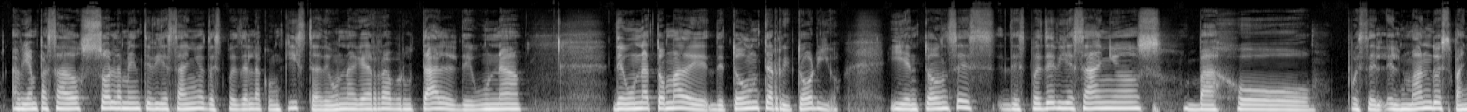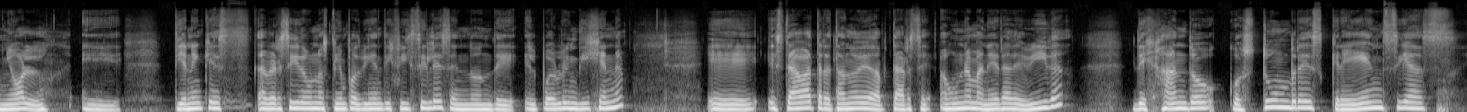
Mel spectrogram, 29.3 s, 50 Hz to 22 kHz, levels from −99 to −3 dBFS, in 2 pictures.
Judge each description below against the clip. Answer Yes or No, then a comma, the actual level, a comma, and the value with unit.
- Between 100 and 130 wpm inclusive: Yes, slow, 125 wpm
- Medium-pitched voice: Yes, medium, 180 Hz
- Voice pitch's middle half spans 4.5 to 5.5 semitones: No, narrow, 2.6 semitones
